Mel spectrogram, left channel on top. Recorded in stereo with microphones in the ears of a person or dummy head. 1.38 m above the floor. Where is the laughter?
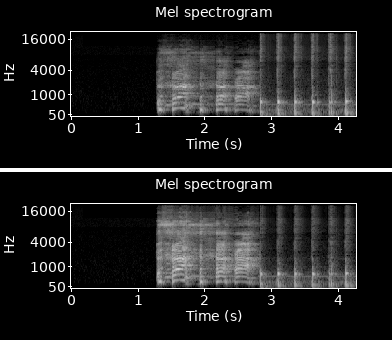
45° right (ahead or behind), 0.6 m.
